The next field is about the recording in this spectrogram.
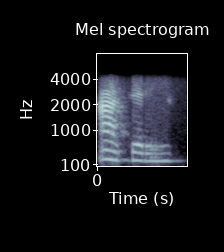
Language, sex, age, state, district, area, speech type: Tamil, female, 18-30, Tamil Nadu, Erode, rural, conversation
